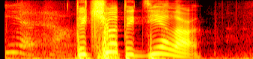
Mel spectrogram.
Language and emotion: Russian, angry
